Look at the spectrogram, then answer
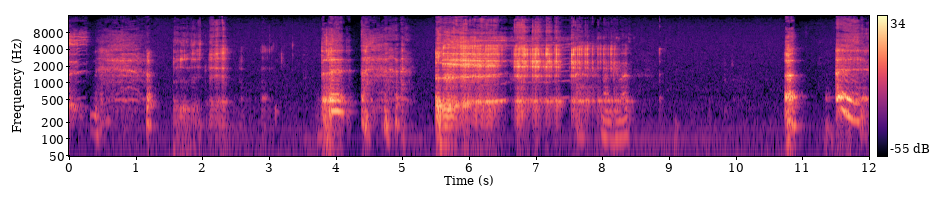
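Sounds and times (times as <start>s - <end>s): loud burps: 0.0s - 0.4s, 1.6s - 3.2s, 3.8s - 8.5s, 10.7s - 12.0s.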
